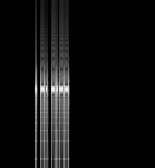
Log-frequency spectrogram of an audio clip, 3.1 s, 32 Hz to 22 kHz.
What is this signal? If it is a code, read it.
Morse code, heard as a keyed tone, about 44 wpm, 700 Hz. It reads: ENY
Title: ARRL Sections 45wpm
